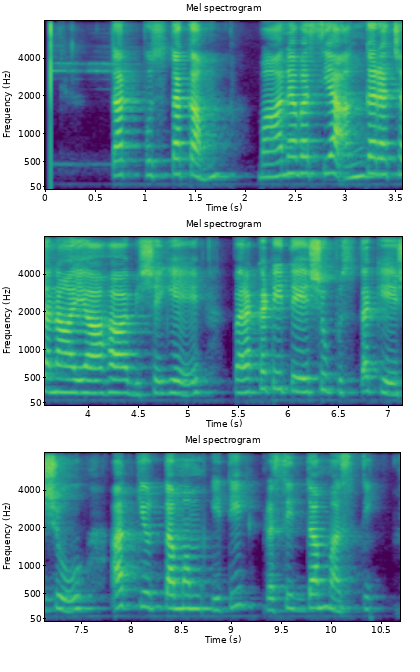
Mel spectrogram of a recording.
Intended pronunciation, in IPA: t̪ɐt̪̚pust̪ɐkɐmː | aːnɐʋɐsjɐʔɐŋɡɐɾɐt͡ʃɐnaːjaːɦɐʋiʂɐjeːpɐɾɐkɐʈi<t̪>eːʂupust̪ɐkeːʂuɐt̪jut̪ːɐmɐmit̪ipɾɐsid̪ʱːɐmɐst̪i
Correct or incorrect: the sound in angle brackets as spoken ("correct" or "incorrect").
correct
